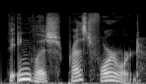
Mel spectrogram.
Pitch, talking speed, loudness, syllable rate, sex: 175 Hz, 165 wpm, -15 LUFS, 5.4 syllables/s, female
